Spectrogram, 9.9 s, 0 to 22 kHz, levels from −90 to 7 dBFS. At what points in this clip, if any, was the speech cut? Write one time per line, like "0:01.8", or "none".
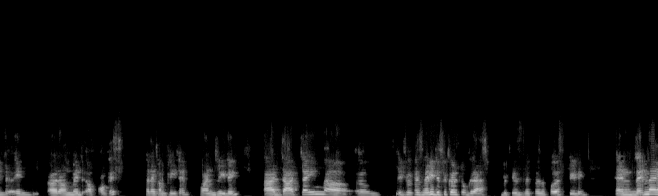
none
